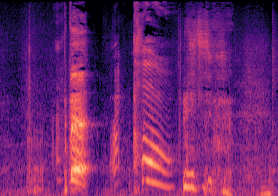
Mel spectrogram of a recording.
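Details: Several abrupt, voiced hiccup sounds at uneven intervals, mixed with brief vocal noises in a small room; hiccups.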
